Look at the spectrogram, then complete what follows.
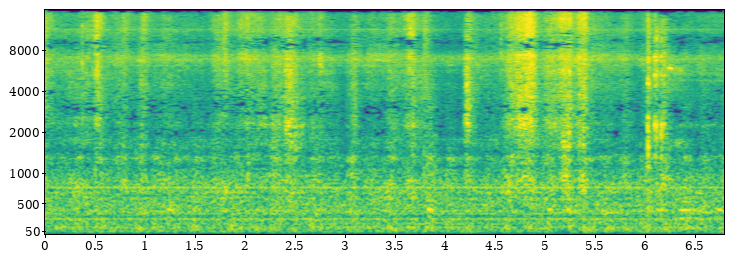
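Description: A few faint, short rustles as a crumpled wad of white wrapping is handled, over a steady low room hum.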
